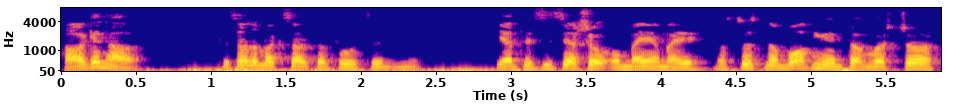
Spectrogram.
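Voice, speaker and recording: A man, a gaming livestreamer chatting loudly and teasingly on a phone call over his stream. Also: mid-range voice, lively intonation, fast talker, breathy edge. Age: 30s. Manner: loud, joking and teasing. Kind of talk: casual phone chat during a livestream. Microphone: earbuds in, calling over the stream mic.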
